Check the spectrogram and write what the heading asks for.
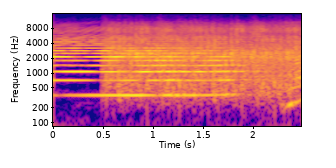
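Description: Loud horn or whistle sound effect: one steady held tone, joined about half a second in by a rushing hiss that carries on after the tone fades near the end.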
